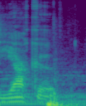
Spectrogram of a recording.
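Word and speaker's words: 躍: is to dance and the way they're going to pronounce this in the word is yaku kanji in this or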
